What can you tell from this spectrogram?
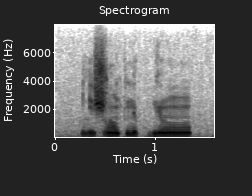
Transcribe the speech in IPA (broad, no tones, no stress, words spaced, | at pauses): liʃlɔ̃kʷnekʷ ɡʲõ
